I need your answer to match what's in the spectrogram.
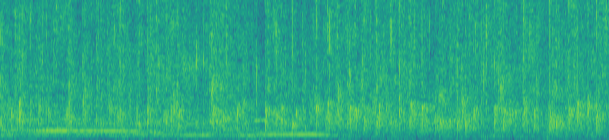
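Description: An audience claps steadily, a dense, loud wash of applause that fills the whole stretch without pause, with a brief whistle-like tone near the start.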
